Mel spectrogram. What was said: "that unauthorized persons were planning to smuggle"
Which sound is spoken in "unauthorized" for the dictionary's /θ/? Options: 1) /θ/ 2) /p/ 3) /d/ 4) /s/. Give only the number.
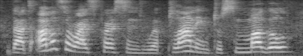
4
